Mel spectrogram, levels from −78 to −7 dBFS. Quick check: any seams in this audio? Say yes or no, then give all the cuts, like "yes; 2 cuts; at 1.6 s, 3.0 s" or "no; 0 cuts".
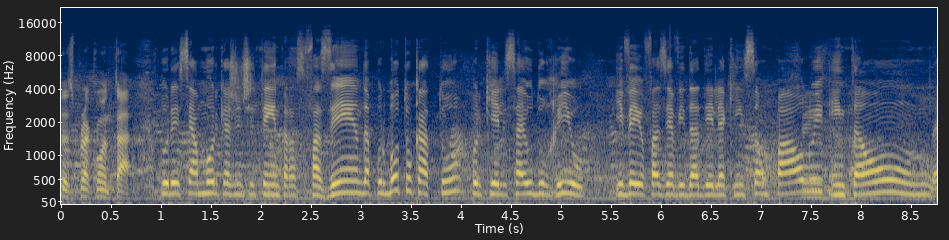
yes; 2 cuts; at 0.9 s, 7.6 s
